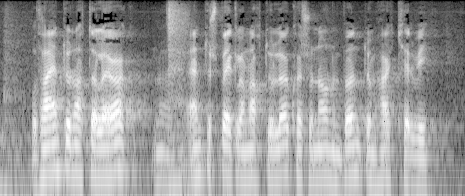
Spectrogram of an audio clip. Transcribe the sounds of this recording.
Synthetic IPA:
ɔɣθaðɛnt̪ʏɾnaht̪alɛːɣaɛ̰nt̪ʏɾ̥speːjklanawht̪ʏlɛːɣakʰv̥ɛɾsʏnaːwnʏmpœnt̪ʏmɦa̰cʰːɛɾvɪ

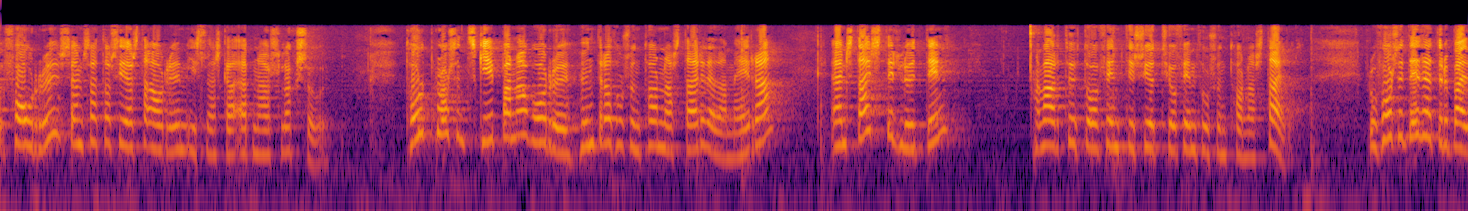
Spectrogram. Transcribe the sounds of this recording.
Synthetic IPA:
foːwɾʏsɛmsaht̪awsiːðast̪aaːwɾɪʏmist̪lɛnskaʔɛpnaaslœxksœːɣʏ̰ | t̪ʰowlvpʰɾowsɛnt̪scɪːpanavɔɾʏhʏnt̪ɾaθuːsʏnt̪ʰːɔnːast̪ajɾðɛðameːjɾa | ɛnst̪ajɾ̥st̪ɪlʏːt̪ɪn | vaɾ̥t̪ʰʏht̪uɔfɪm̥t̪ʰɪsjœːt̪ʰjɔfɪmθuːsʏnt̪ʰːɔnːḁst̪ajɾðfɾufɔːsɛt̪ɪθɛht̪ʏɾʏpaj

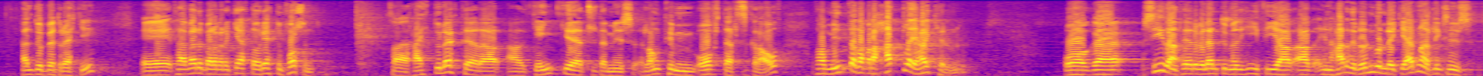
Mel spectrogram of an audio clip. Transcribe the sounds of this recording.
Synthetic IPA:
hɛlt̪ʏpɛːt̪ɾʏɛhcɪ | θaðvɛɾðʏpaːɾavejɾacɛr̥t̪awrjɛht̪ʏmfɔrsɛnt̪ʏ | θaðɛɾ̥hajht̪ʏlɛxt̪θɛɣaɾaða̰ðcejɲcɪðɛɾt̪ʰɪlt̪ajmɪslawŋt̪ʰimʏmʔɔfst̪ɛl̥t̪skɾa̰ːwðθawmɪnt̪aθapaɾahat̪laiɦajcʰɛɾʏ̰nʏ̰ | ɔɣsiːðanθɛɾʏɾvɪðlɛnt̪ʏmɛðiθiaðaðhɪnːaɦaɾðɪrœnvʏɾleːjcɪɛpnaðsliːksɪns

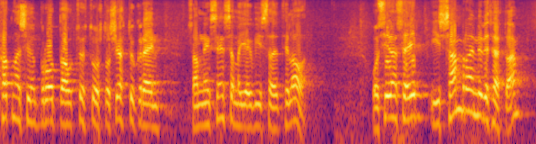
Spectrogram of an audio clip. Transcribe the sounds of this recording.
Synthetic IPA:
at̪nasiːʏnpɾɔːt̪awt̪ʰʏht̪uɔst̪ɔsjœht̪ʏkɾeːjnsamnɪŋsɪnsɛmajɛɣviːsaðɪt̪ʰɪlawða̰n | ɔɣsiːðanseːjɪɾisamɾajmɪvɪðθɛht̪a

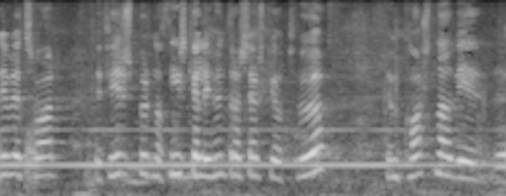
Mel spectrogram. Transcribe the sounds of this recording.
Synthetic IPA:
ɾɪvlɪht̪svaːɾ | vɪðfɪːɾɪ̥spʏɾt̪nawθinscɛlːɪɦʏnt̪ɾasɛkst̪ʰjiɔwt̪ʰvœː | ɛmkʰɔst̪naðvɪð

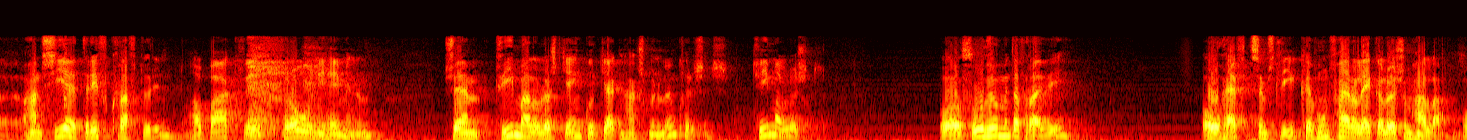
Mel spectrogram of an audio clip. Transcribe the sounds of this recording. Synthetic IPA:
hanːsjɛt̪ɾɪfkʰvɾaft̪ʏɾɪna̰wpaːkvɪðθɾoːwʏniɦejmɪnʏ̰m | sɛmt̪ʰviːmalalœɥst̪̚cejŋkʏɾcɛknɦaxsmʏnʏmʏmkʰvɛɾɪsɪns | t̪ʰviːmalalœɥst̪ | ɔɣθuhɛvʏmɪnt̪aðfɾa̰ːjðɪ | oːwɦɛft̪sɛmst̪liːkɛvhunfaːjɾaleːjkalœːɥsʏmɦa̰ːla̰

